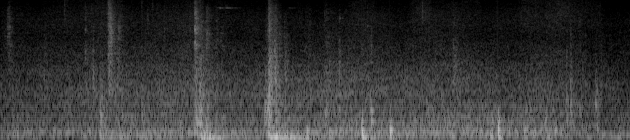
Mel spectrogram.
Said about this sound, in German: Die Jeeps bremsen scharf.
